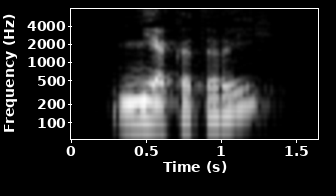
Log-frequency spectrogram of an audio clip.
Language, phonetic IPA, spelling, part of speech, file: Russian, [ˈnʲek(ə)tərɨj], некоторый, pronoun, Ru-некоторый.ogg
- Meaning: 1. some; certain (adjectival) 2. some, some people; certain people (pronominal)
